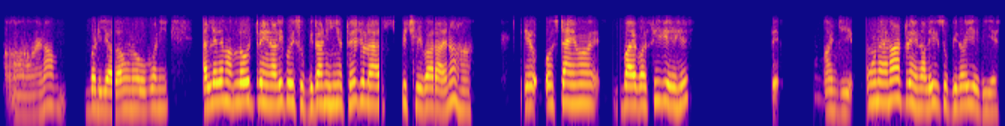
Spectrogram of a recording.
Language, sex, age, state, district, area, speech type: Dogri, male, 18-30, Jammu and Kashmir, Jammu, rural, conversation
